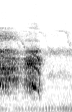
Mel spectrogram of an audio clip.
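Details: Closing part of a red junglefowl's 'cà lắm' crow, a strained, rough note that slides downward and stops abruptly, followed by faint high chirping.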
